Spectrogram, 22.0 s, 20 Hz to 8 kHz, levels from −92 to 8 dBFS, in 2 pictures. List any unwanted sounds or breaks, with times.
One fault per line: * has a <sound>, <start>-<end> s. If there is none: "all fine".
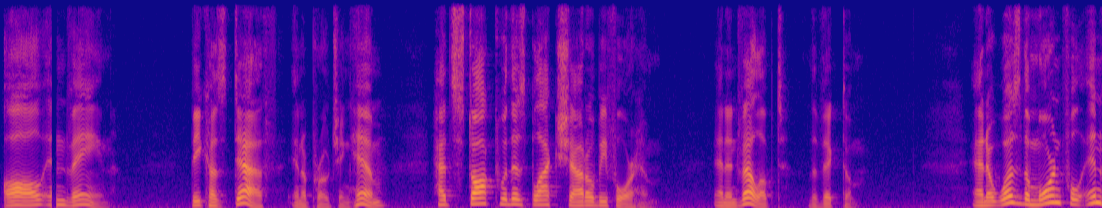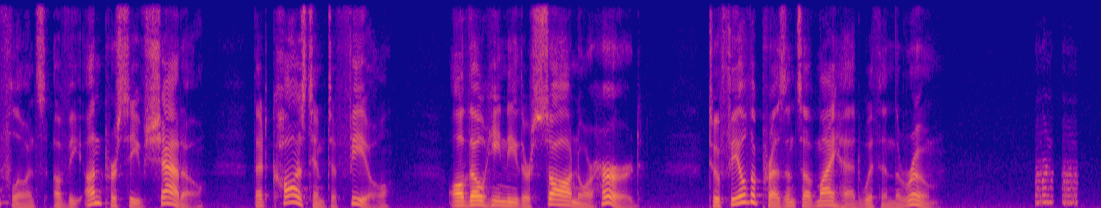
* has a dropout, 0.5-0.6 s
* has a laugh, 21.4-21.8 s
